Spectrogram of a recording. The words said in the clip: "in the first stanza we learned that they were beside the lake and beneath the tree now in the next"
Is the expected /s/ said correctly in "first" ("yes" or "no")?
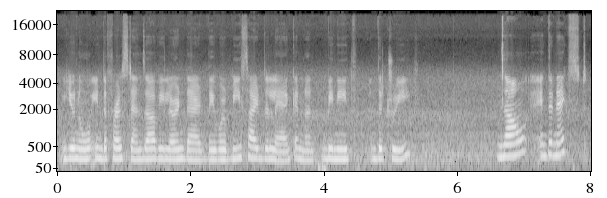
no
